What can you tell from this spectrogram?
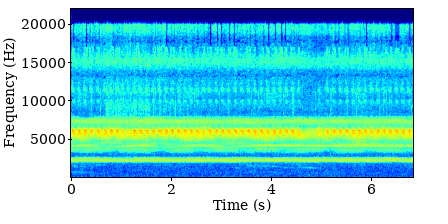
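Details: Night crickets in summer in Africa: a bright, high, buzzing trill with a regular pulse of about four per second, dipping briefly in loudness near the end.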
